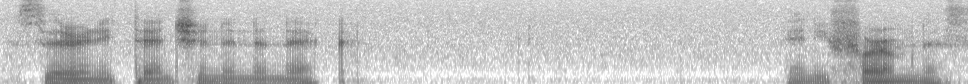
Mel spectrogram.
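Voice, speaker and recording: A man with a very deep voice guides a meditation. He gives calm, measured instructions at a very slow pace, in a notably even tone that barely rises or falls.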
